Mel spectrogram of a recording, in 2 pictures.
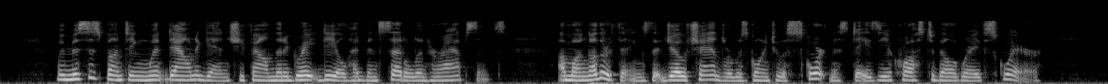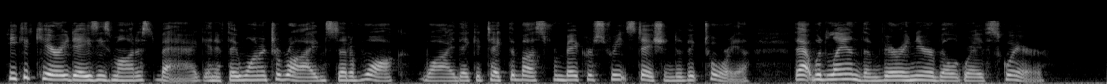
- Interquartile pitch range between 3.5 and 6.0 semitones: No, average, 2.9 semitones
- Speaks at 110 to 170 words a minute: No, average, 185 wpm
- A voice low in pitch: No, high, 195 Hz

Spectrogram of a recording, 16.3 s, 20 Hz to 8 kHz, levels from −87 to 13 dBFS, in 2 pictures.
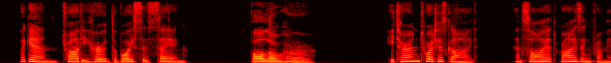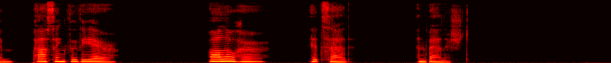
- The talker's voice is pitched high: Yes, high, 215 Hz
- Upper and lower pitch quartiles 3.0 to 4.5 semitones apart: Yes, average, 3.5 semitones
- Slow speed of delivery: Yes, slow, 105 wpm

